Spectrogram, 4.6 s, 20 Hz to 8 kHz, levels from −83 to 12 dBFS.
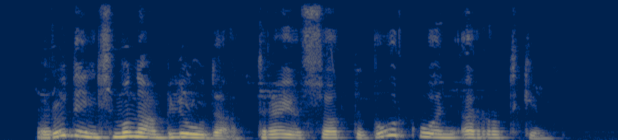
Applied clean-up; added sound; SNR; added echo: neural mask model DeepFilterNet 3.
